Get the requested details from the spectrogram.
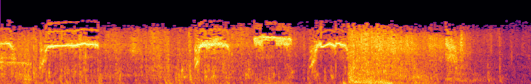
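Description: Several loud gunshots go off in quick succession, each blast booming and echoing, with sharp high-pitched ringing tones between them and no voices; a cow is shot.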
